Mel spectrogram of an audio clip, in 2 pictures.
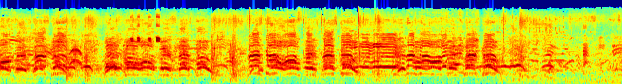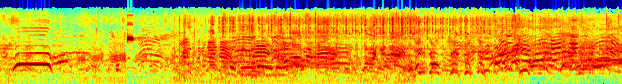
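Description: A crowd of people shout and cheer nearby, outdoors.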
